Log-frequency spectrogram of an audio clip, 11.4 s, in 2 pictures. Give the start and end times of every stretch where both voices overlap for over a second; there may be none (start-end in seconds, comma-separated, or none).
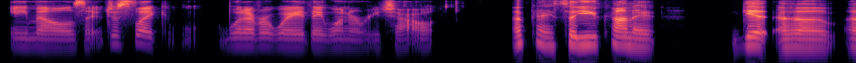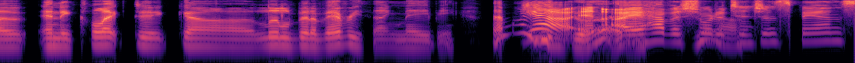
9.2-10.7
